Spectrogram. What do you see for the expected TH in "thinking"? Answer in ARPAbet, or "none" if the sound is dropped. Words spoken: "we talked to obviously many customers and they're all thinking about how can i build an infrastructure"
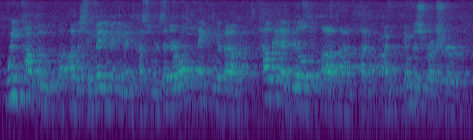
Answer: TH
